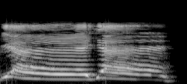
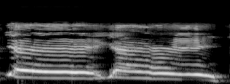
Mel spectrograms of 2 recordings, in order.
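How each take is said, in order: First: High, loud excited cheer; crowd cheering. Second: Very high, loud jubilant cheer; crowd cheering. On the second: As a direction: shout for joy like a whole town. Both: Acted. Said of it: "everyone cheered".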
